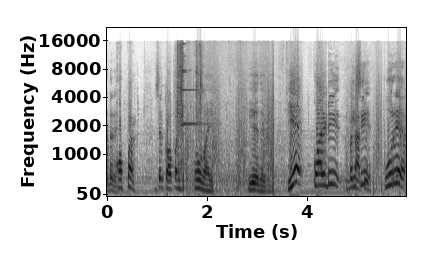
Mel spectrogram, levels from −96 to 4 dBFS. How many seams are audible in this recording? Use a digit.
1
